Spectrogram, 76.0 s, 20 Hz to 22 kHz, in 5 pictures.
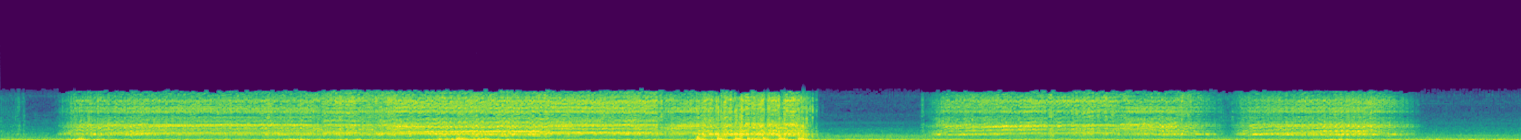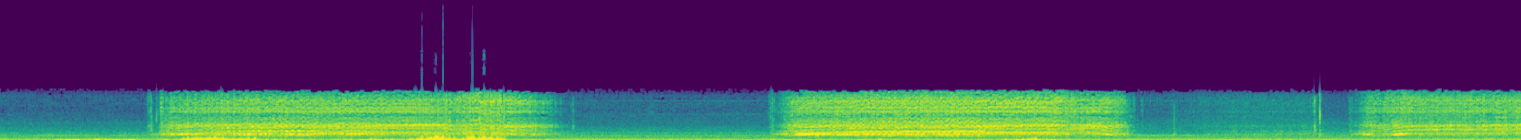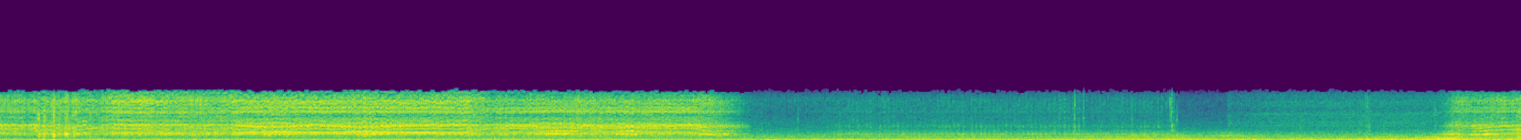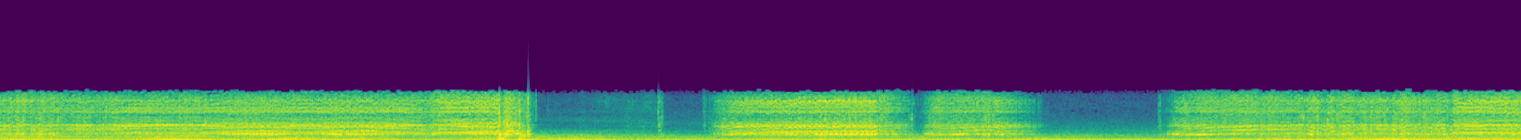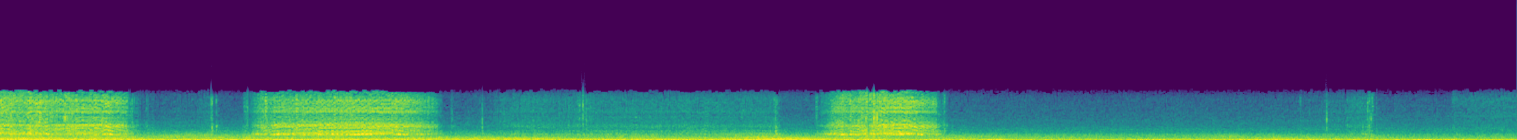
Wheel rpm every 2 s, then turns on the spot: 130, 160, 160, 120, 80, 120, 80, 0, 110, 140, 0, 90, 140, 20, 60, 160, 160, 160, 140, 20, 30, 10, 60, 160, 160, 90, 60, 100, 30, 150, 160, 50, 80, 20, 40, 30, 0, 0.
26-28 38-42 62-64 66-68 70-72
